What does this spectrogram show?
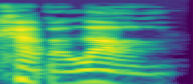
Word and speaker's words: Qabalah: and answer the question what is cabala or cabala as it is pronounced by the Hebrews now it's not an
